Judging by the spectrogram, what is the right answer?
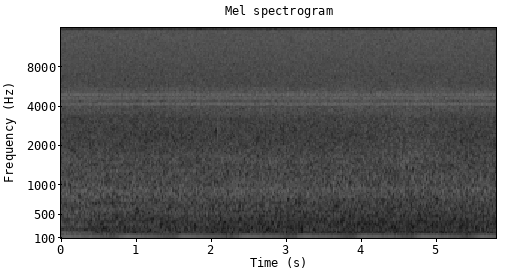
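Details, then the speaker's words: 1990s Quorum Gallery 60 60-inch ceiling fan, model 350605-33, 188x20mm motor, 11.5-degree blade pitch, on low speed: quiet steady hum swelling and fading about once a second, a slight cyclic flux buzz from the motor; motor hum. "It has a slight cyclic flux buzz. It's subtle though. I mean, if you had a quiet bedroom, you'd hear it, but it's not as absurdly loud as some other cases."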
